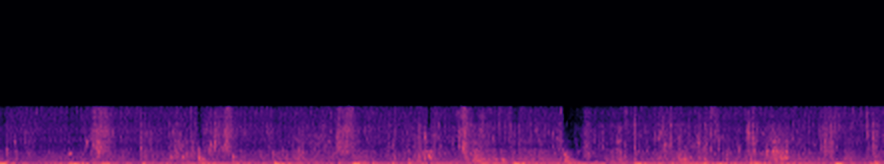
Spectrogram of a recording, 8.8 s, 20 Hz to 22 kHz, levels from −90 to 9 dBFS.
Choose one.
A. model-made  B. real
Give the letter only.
B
